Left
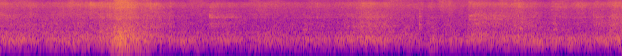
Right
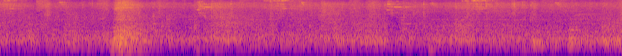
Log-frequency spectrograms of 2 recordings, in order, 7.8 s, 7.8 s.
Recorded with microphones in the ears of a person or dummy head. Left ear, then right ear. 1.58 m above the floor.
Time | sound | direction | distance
1.4 | breathing | 50° left (ahead or behind) | 6.5 m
